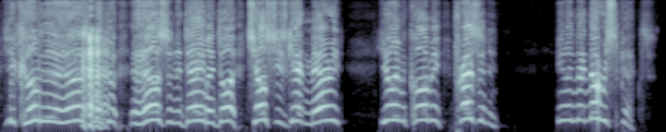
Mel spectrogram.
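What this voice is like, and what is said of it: Bill Clinton impression as the Godfather. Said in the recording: “your Bill Clinton Godfather impression ... Godfather Bill Clinton right there.”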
